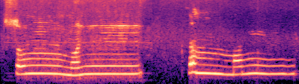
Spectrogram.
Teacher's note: Okay, what you do is because this is shut down top of the meme, you join the previous letter to that, and then you have a tanween on top of that. You have a dhammaten on top of that, so you produce that nasal sound at the end.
